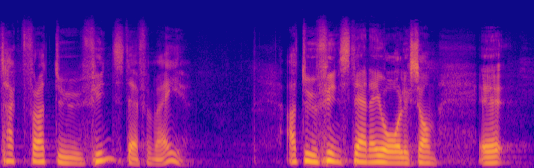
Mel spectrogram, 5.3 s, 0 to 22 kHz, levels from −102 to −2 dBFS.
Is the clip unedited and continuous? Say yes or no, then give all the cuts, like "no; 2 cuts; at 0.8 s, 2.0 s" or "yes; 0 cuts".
yes; 0 cuts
